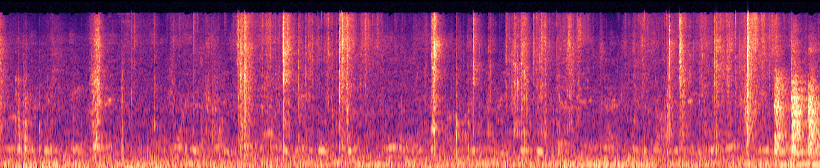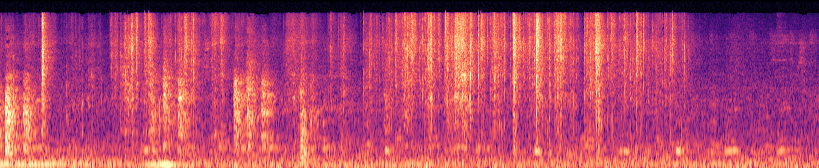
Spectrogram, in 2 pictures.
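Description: Plastic shrink-wrap being torn off a sealed trading-card box and crinkled, with sharp clicks of the cardboard box and cards being handled. The crinkling comes thickest in spells about halfway through.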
